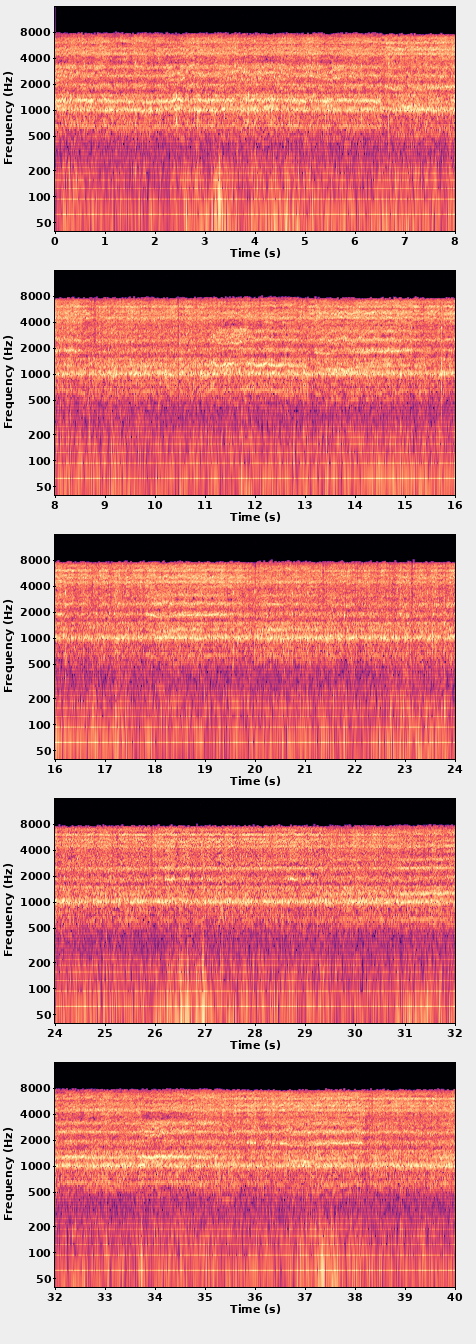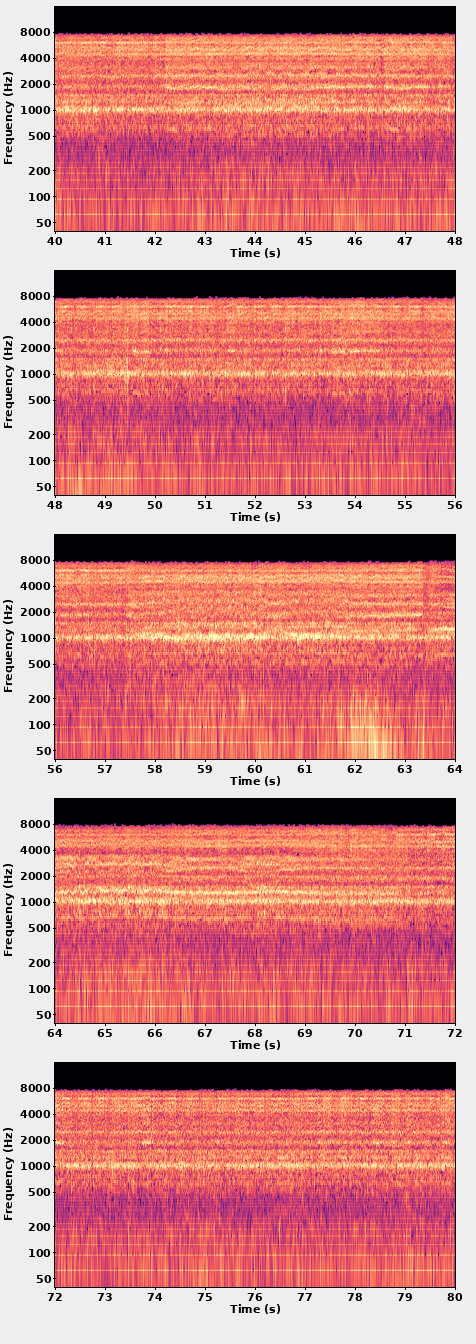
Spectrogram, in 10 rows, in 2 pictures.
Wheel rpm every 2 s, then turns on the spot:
160, 170, 160, 170, 160, 160, 160, 170, 170, 170, 170, 170, 170, 160, 160, 170, 170, 170, 160, 170, 170, 170, 170, 170, 160, 170, 160, 160, 160, 160, 160, 160, 160, 170, 170, 170, 160, 170, 170, 170.
none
